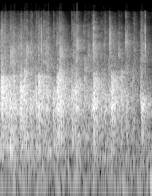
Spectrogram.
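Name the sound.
audience applause at live radio show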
